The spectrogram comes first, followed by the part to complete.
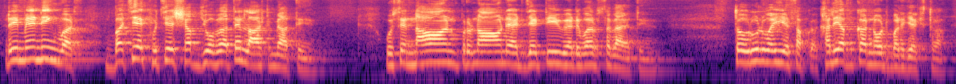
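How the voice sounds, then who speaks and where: A man teaching an English grammar lesson, explaining step by step and answering his own questions. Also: sits high. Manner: spells out letters slowly and repeats words.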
